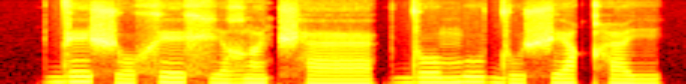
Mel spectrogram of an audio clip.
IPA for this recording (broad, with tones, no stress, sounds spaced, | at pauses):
d e˦ ʃ o˨ x e˦ x i˨ ʁ ə̃˦ t͡ʃʰ æ˦ | d o˦ m u˦ d u˨ ʃ e˦ qʰ i˦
